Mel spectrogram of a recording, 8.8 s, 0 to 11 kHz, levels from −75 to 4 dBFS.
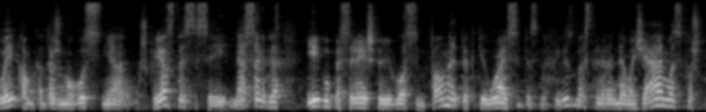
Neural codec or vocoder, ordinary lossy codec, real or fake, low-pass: codec, 24 kHz, 0.9 kbps, WavTokenizer, medium music audio release; MP3, 48 kbps; fake; 9.9 kHz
